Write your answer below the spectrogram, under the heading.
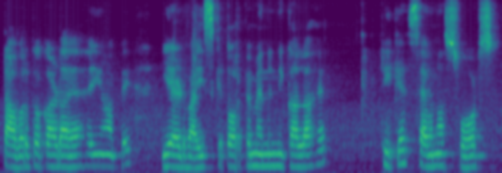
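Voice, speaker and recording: A tarot reader talks through a monthly horoscope in a warm, mellow, slightly husky woman's voice. She sits a little low in pitch. Her delivery is chatty and cautionary, and she keeps checking in with her viewers. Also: flat delivery, moderate pace, low-quality recording. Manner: chatty, cautionary, repeats "ठीक है" often.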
